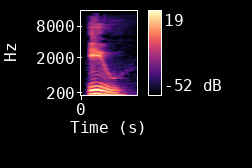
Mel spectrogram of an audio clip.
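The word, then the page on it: eou: Provençal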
